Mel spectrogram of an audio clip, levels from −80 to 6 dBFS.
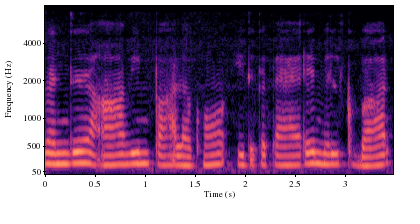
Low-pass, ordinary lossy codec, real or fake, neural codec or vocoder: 7.2 kHz; none; fake; codec, 16 kHz, 8 kbps, FreqCodec, smaller model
